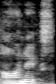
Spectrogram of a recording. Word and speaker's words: Onyx: this clearer than any how you say my name is onyx it's not anything else it's just it's just onyx but um in any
